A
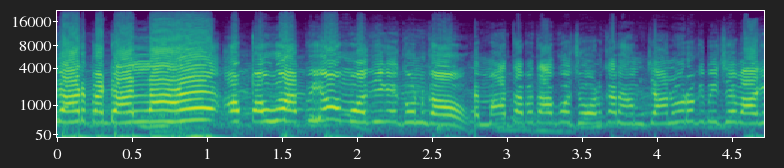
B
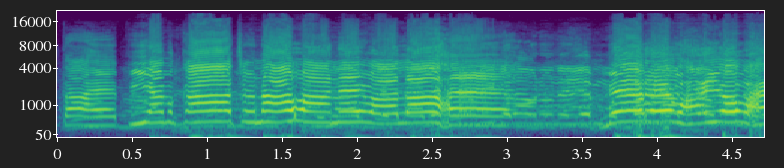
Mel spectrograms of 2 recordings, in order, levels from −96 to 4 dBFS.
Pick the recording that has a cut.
A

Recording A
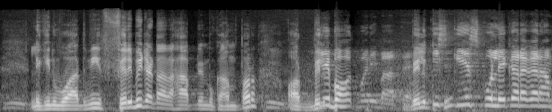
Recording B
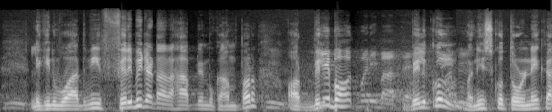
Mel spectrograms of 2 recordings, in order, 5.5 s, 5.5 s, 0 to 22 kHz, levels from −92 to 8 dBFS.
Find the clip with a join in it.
B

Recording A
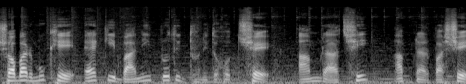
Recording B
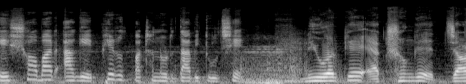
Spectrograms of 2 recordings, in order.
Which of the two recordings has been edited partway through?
B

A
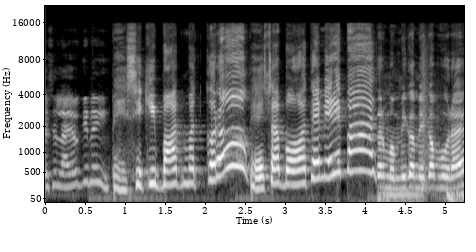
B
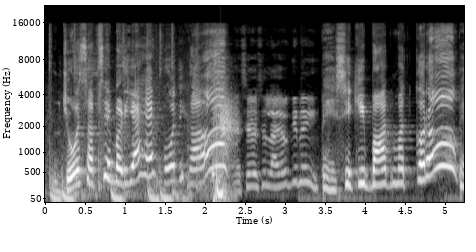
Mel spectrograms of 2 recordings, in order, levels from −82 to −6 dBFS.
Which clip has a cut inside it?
A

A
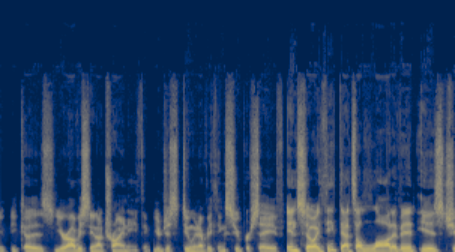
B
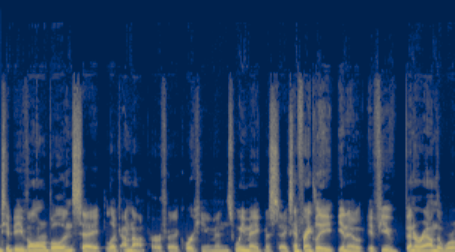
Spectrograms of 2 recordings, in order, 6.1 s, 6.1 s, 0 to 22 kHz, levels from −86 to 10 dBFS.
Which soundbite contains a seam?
A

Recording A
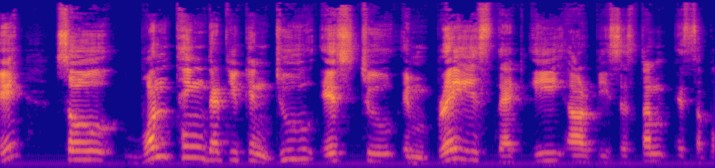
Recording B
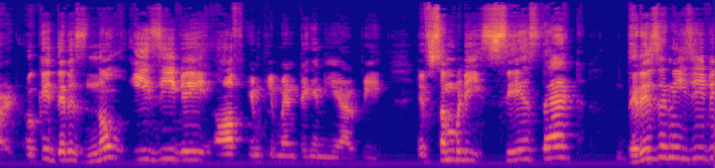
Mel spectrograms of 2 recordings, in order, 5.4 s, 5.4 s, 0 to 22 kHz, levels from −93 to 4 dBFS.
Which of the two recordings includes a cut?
A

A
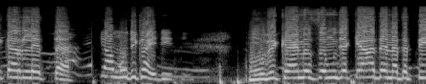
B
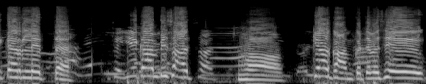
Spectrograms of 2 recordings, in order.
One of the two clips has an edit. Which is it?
A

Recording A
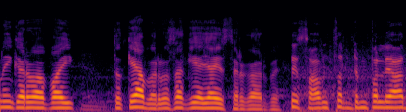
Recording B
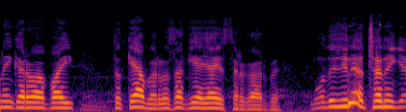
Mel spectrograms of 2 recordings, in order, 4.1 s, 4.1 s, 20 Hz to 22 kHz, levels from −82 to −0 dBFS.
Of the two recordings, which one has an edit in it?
A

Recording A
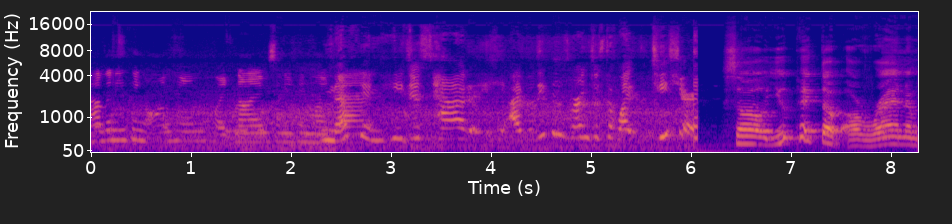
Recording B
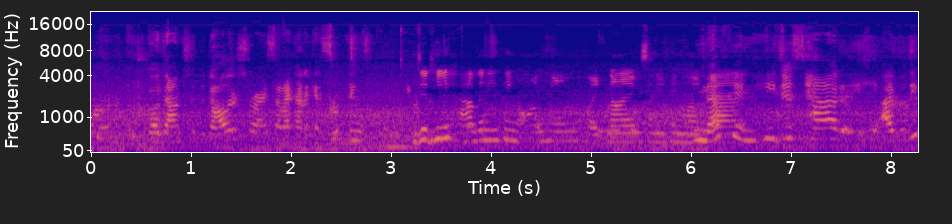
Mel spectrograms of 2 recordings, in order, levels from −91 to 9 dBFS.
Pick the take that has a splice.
A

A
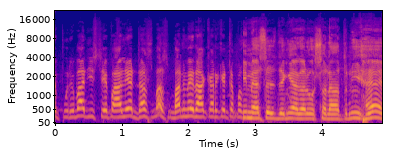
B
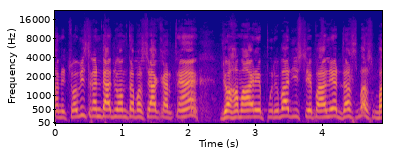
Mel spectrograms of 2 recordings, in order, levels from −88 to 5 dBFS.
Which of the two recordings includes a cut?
A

